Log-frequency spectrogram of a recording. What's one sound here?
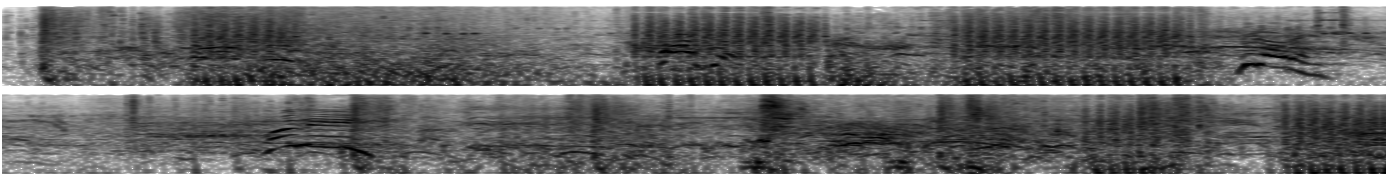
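Zombies snarl and growl.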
